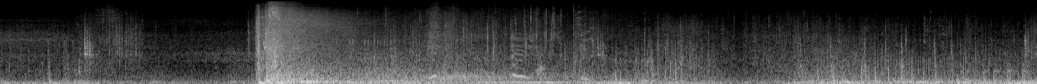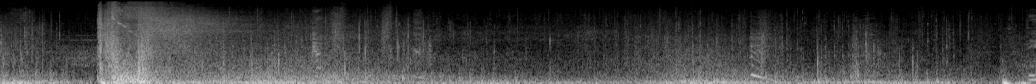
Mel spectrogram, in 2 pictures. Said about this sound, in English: Exploding that gas might move the pendulum.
